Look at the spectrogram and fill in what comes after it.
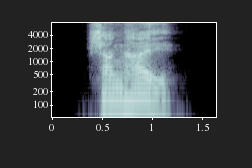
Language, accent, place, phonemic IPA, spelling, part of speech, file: German, Germany, Berlin, /ʃaŋˈhaɪ̯/, Schanghai, proper noun, De-Schanghai.ogg
- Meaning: Shanghai (a major port city and direct-administered municipality of China, the largest urban area in China)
